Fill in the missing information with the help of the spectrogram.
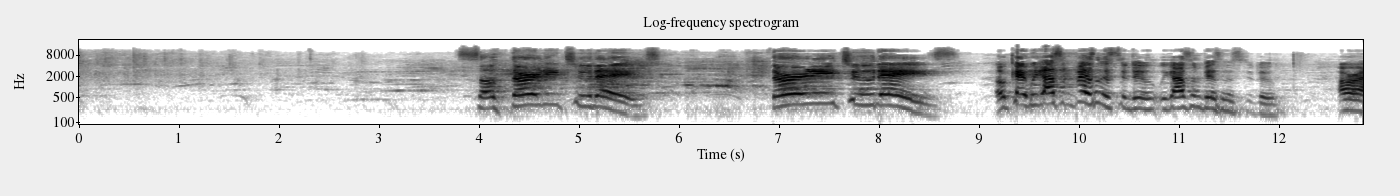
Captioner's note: cheering and applause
